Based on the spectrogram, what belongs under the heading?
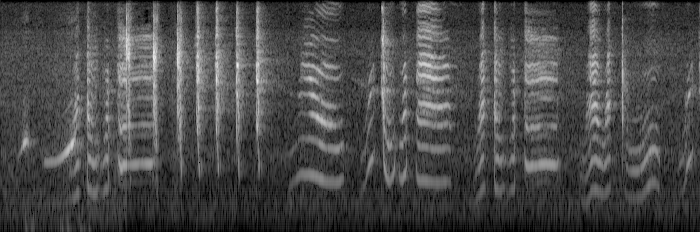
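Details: Indian ringneck parrot talking indoors: fast runs of clipped speech-like syllables and rasping staccato notes, with bending harmonic phrases that sound almost like meowing.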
